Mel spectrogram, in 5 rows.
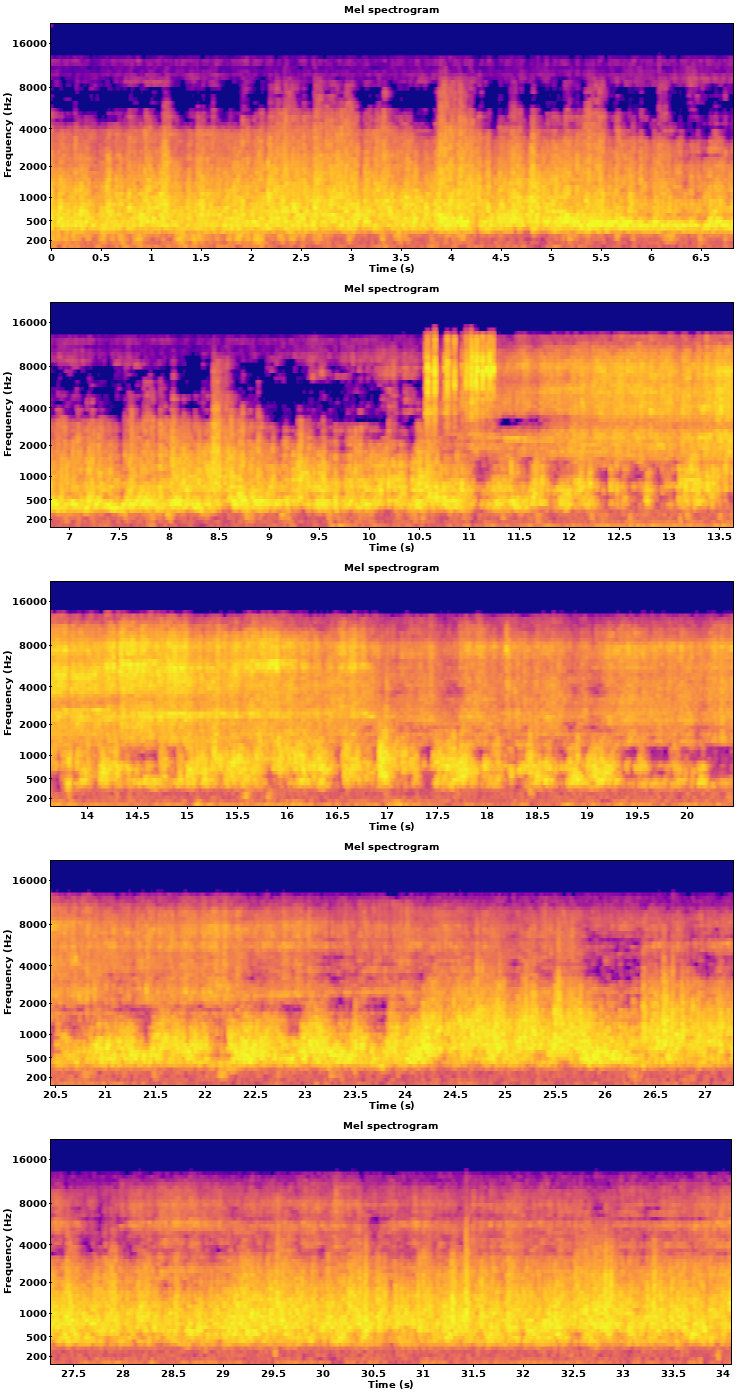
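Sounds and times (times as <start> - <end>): vehicle road and engine noise: 0.0 - 34.0
small rattles and knocks: 10.6 - 11.6.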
